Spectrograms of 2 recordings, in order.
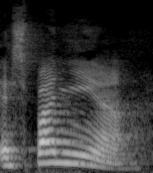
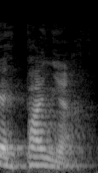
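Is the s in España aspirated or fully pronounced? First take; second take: full; aspirated. First: The s is fully pronounced as a hiss. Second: The s is aspirated, not fully pronounced. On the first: The speaker stays faithful to the full form. "la fidelidad te tira en la otra dirección. Se dice España" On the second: The speaker takes the easier path of least effort. "El murciano no quiere pronunciar las eses, quiere aspirar"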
